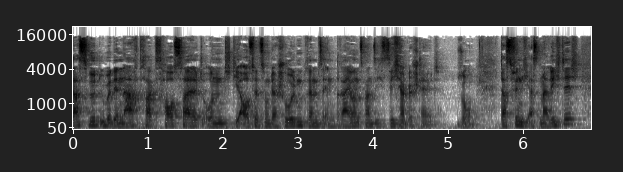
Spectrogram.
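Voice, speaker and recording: With audible room echo and noticeable background noise, a man at a medium pitch talks at a moderate pace with fairly even intonation. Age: 20s. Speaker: young member of parliament. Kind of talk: debate.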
